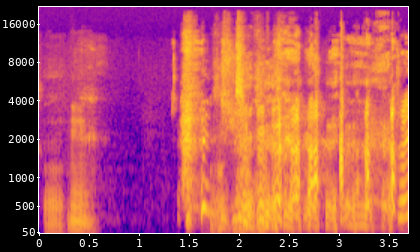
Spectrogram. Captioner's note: all laugh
